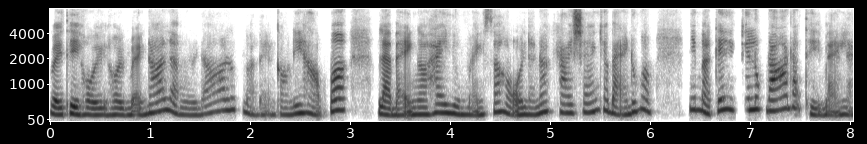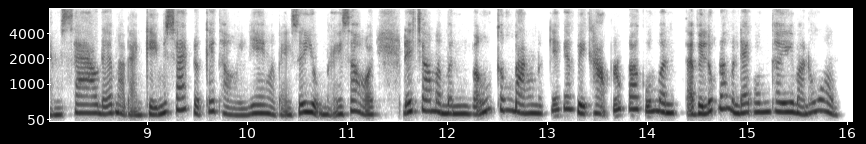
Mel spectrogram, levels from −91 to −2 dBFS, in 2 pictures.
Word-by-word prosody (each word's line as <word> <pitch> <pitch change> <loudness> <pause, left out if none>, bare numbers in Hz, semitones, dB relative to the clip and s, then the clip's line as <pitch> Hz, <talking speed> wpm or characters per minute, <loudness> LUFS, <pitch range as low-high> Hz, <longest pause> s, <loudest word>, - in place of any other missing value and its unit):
Vậy 185 -3 +4
thì 200 -3 +6
hồi 175 -1 +1
hồi 175 0 0
bạn 175 +2 -1
nói 260 +6 +1
là 260 -6 0
hồi 170 -2 -5
đó 235 +10 -5
lúc 305 -1 -3
mà 215 -7 -4
bạn 180 0 -8
còn 180 -1 -5
đi 215 +3 +2
học 225 +2 -1
á, 300 +2 +5 0.3
là 180 -3 +4
bạn 170 +2 +1
hay 220 +5 +2
dùng 185 -3 +1
mạng 180 0 -2
xã 245 +6 -2
hội 215 -7 +1
là 185 0 -1
nó 240 +6 +1
khai 230 -3 -1
sáng 240 +5 +1
cho 290 -3 -2
bạn, 190 -4 -1
đúng 255 +7 +1
hông? 290 -4 -1 0.4
Nhưng 310 -1 -1
mà 240 -8 +2
cái 305 +2 +2
cái 310 - +3
lúc 320 -2 +1
đó 290 +4 +4
đó, 360 +1 -3
thì 180 -3 -2
bạn 180 - -2
làm 175 -1 -2
sao 225 +4 0
để 205 +2 -1
mà 230 -3 -1
bạn 175 -2 -4
kiểm 190 +4 +1
soát 305 +6 +1
được - - -1
cái 270 0 -2
thời 175 -5 -5
gian 215 +1 +1
mà 195 - -1
bạn 180 0 -5
sử 225 - +1
dụng 225 -6 +3
mạng 195 +2 -1
xã 275 +8 0
hội 200 -6 -1 0.3
để 250 +4 +4
cho 285 0 -1
mà 265 - +1
mình 205 -2 +2
vẫn 250 +8 0
cân 295 -2 -3
bằng 220 -3 +2
được 215 - -1
cái - - -3
cái 335 - -1
việc 210 -1 +2
học - - -1
lúc 325 +1 -1
đó 330 0 +2
của - - 0
mình, 245 -5 +3
tại - - 0
vì 205 - +6
lúc 270 +7 +2
đó 335 - 0
mình 250 -9 +2
đang 235 +2 0
ôn 245 +1 +1
thi 250 -1 +3
mà, 220 - +1
đúng 245 +7 -1
hông? 240 -10 -2
225 Hz, 320 wpm, -23 LUFS, 185-265 Hz, 0.4 s, thì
